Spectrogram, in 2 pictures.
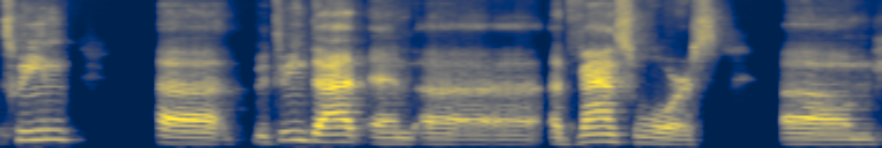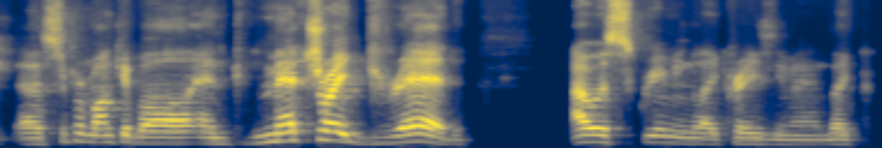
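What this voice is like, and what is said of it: Slightly hoarse voice. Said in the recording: “you can probably hear it from my voice when I woke up this morning was a little bit hoarse”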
